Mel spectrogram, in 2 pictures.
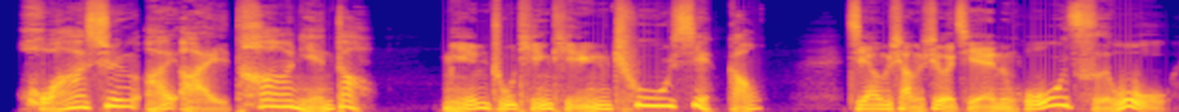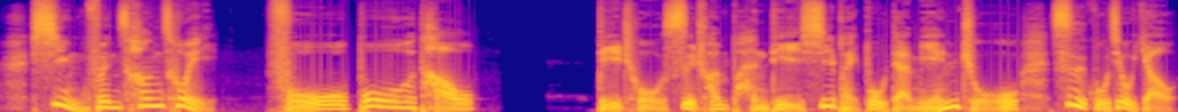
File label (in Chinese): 男-报告-市创建省级园林城市技术报告, 配音案例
